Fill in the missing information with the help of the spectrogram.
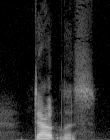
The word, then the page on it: doubtless: American English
